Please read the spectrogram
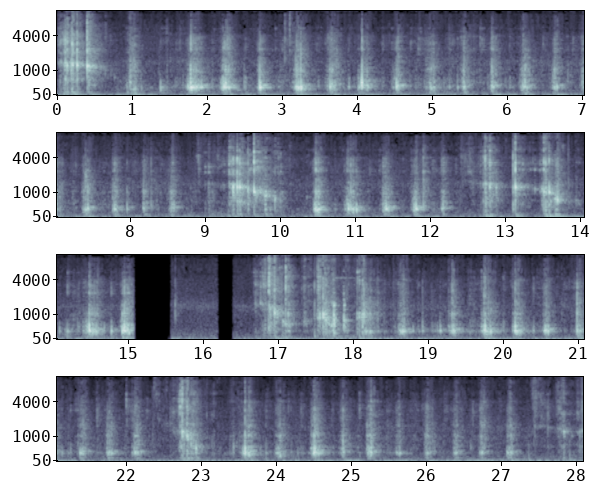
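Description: Sticks of hard ice being bitten off and chewed: a steady run of sharp crunches, a couple or more a second, broken by a short drop to silence about halfway through.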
